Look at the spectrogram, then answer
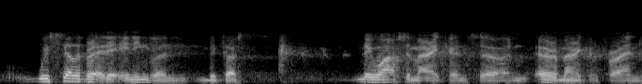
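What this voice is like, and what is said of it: English accent from Leeds. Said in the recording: “Leeds, England. ... I couldn't tell with your accent.”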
